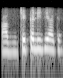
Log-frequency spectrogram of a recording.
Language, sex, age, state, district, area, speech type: Hindi, female, 18-30, Uttar Pradesh, Jaunpur, rural, conversation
